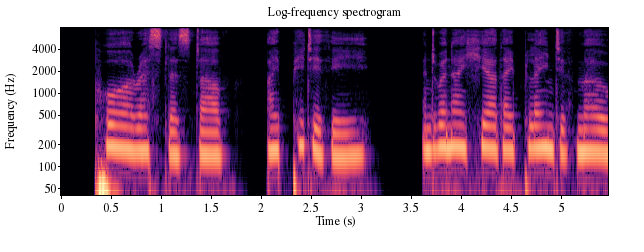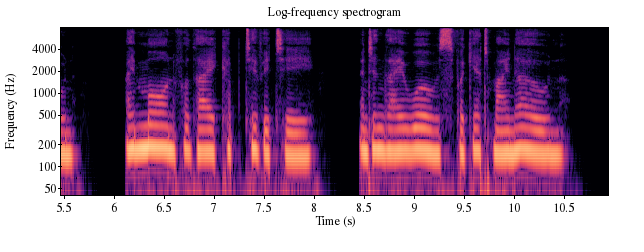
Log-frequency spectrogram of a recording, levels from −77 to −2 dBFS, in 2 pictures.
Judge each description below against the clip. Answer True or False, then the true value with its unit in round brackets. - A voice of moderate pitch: True (160 Hz)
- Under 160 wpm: True (135 wpm)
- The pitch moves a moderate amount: False (2.1 semitones)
